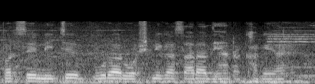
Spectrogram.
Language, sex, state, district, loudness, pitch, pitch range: Hindi, male, Punjab, Kapurthala, -15 LUFS, 135 Hz, 130-140 Hz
